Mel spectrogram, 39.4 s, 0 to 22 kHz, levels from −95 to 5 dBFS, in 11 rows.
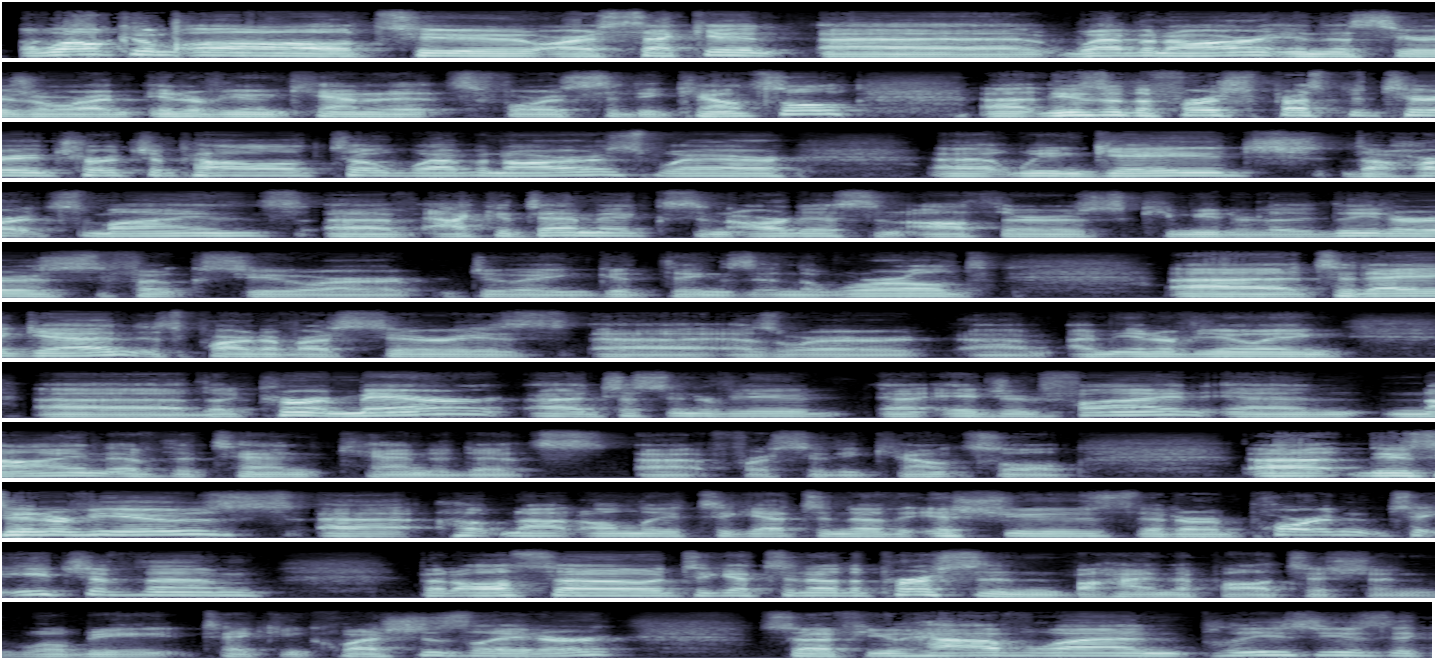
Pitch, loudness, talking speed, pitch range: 120 Hz, -18 LUFS, 205 wpm, 105-145 Hz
